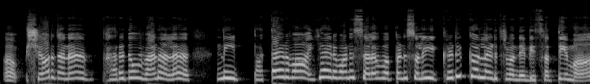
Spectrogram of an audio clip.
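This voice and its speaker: A woman's voice: sits high, fast talker, a bit bright, no room sound, studio quality. A woman voicing a protective young husband in a cartoon, teasing his wife with affectionate ribbing. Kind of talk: cartoon voice acting.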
